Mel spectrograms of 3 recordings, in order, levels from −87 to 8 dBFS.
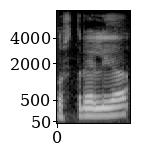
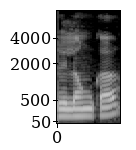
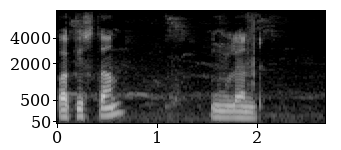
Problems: constant background noise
